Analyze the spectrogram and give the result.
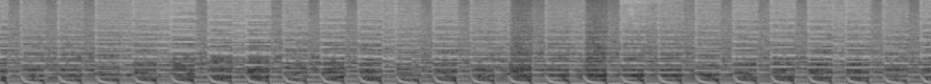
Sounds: Music, Techno

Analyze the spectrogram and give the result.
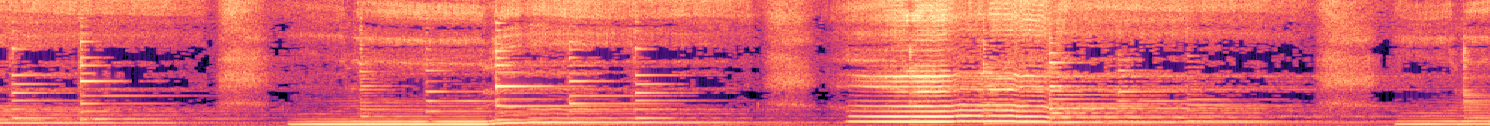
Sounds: Music

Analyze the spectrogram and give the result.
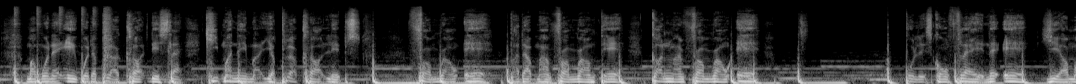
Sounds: Hip hop music, Music

